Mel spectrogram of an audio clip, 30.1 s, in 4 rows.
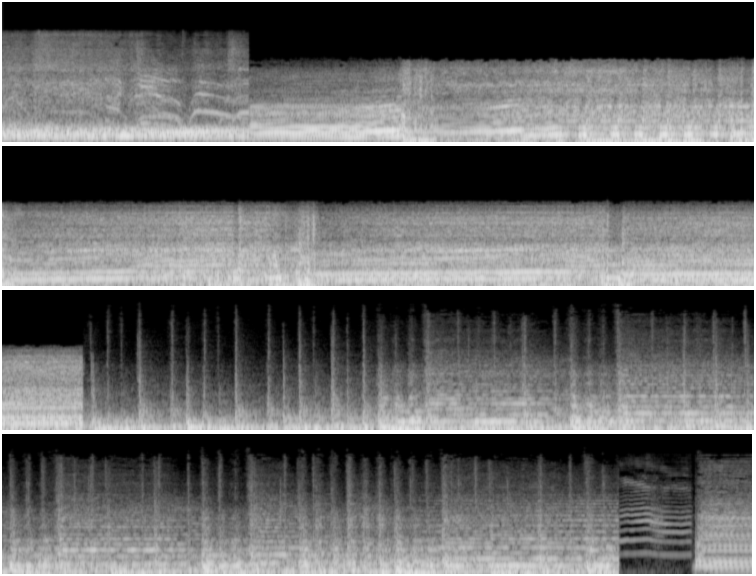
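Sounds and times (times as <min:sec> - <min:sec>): car engine accelerating through gears: 0:01.9 - 0:15.9.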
